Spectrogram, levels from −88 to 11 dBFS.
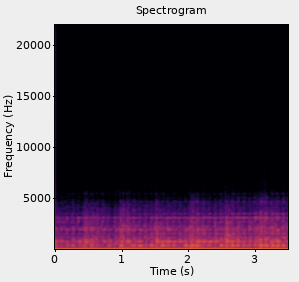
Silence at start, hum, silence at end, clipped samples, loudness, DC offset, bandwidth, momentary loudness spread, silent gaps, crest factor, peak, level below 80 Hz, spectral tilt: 0 s; none; 0 s; under 0.1%; -29 LUFS; 10%; 5.6 kHz; 6 LU; none; 14 dB; -10 dBFS; -52 dBFS; -8 dB/octave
